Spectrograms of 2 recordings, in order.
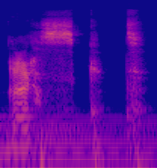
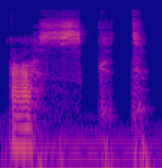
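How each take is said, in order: The two takes are said the same way.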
